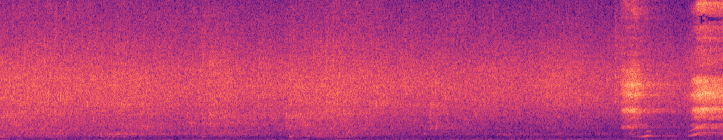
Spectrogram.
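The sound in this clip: Bath water being pushed into waves: a steady, rushing watery wash that sloshes continuously, followed by two brief, brighter splashes near the end.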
